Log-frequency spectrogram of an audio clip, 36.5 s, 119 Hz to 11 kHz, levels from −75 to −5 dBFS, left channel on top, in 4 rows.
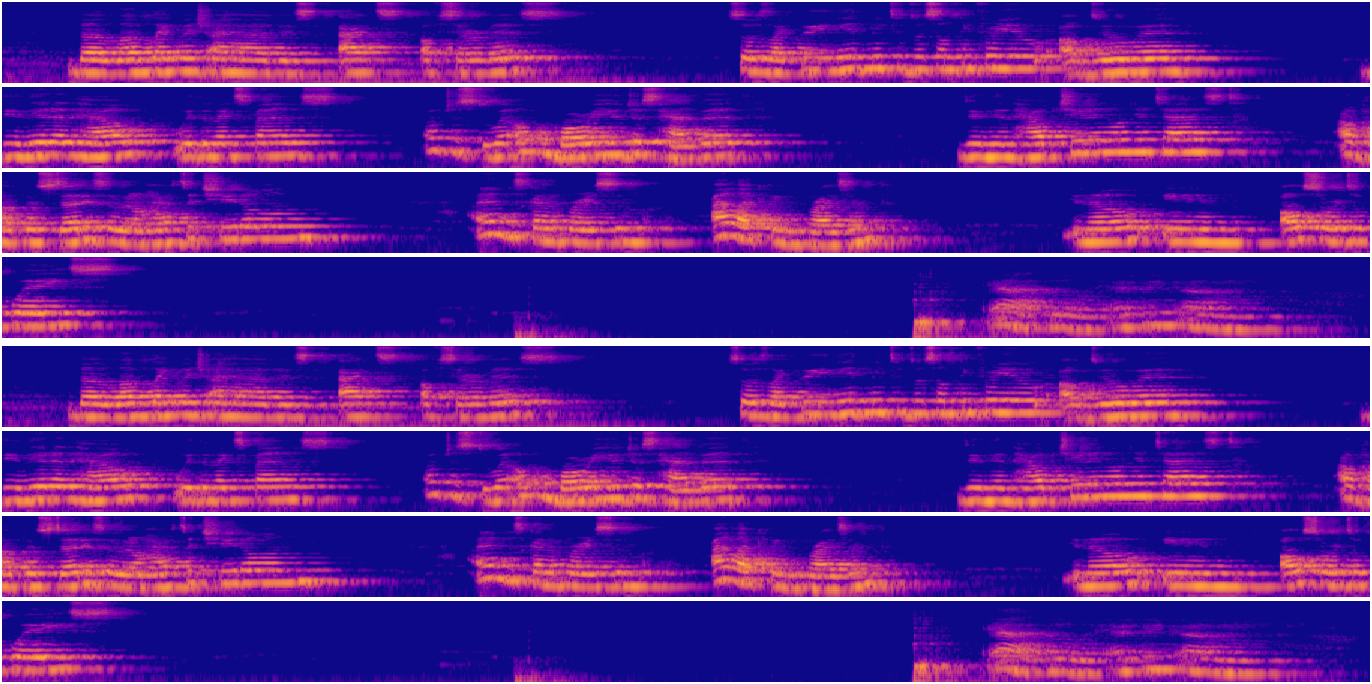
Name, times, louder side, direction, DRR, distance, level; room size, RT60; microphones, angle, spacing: voice 1, 0.4-3.7 4.9-8.0 9.1-11.3 11.9-14.2 15.5-17.4 18.0-20.4 21.4-22.6 23.0-24.2 25.3-28.1, left 1 dB, ahead, 2 dB, 4.8 m, -26 dB
voice 2, 33.9-36.3, right 1 dB, 80° right, -2 dB, 7.8 m, -33 dB
24.5 x 18.0 x 7.8 m, 0.84 s
head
